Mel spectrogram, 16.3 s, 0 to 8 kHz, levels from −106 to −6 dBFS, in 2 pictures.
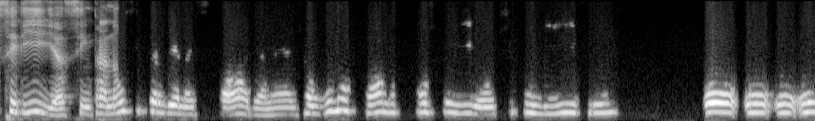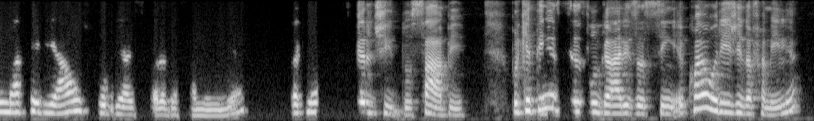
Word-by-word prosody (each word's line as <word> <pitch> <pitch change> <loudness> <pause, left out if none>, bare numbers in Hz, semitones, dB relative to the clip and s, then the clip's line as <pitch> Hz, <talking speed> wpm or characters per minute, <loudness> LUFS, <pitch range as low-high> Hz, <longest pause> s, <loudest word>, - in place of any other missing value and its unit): seria, 225 - +3
assim, 175 +3 +2
pra 195 -1 -1
não 220 +7 0
se 255 0 -13
perder 210 -5 +2
na 175 -1 -3
história, 170 -1 -3
né, 170 +2 -7
de 210 - -6
alguma 245 +8 +1
forma 215 +1 -1 0.2
construir 220 -3 -4
ou 175 0 0
tipo 225 -1 -8
um 200 -2 -1
livro, 210 +3 -4 0.9
ou 225 0 +10
um 215 0 +3 0.4
um - - +2
um - - +1
material 230 +1 -1 0.2
sobre 200 -2 -3
a 170 - -2
história 165 0 -6
da 165 - -9
família, 145 +5 -6 0.5
pra 210 -1 -1
que 230 - -6
não 230 - 0 0.4
perdido, 210 -8 -3
sabe? 160 -1 +2 0.4
Porque 235 +4 +3
tem 285 +4 -1
esses 245 -5 -4
lugares, 200 -3 0
assim 190 0 +4
e - - -3
qual 310 +2 0
é - - +4
a - - +1
origem 225 -6 0
da 190 -1 -2
família? 190 - -5
210 Hz, 160 wpm, -20 LUFS, 180-230 Hz, 0.9 s, ou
